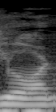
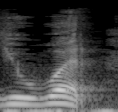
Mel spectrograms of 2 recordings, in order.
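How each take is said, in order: First: 'Your' is shortened to one quick syllable. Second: 'Your' is said fully with two syllables. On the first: "స్పీడ్లో అలా వస్తుంది sound" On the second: "మీరు యువర్ అని కూడా అనొచ్చు"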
